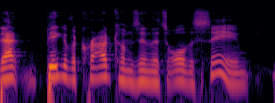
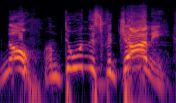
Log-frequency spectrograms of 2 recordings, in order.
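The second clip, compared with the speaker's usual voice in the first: mock heroic; 8 semitones higher, 9 dB louder than usual. Son held back by wife.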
